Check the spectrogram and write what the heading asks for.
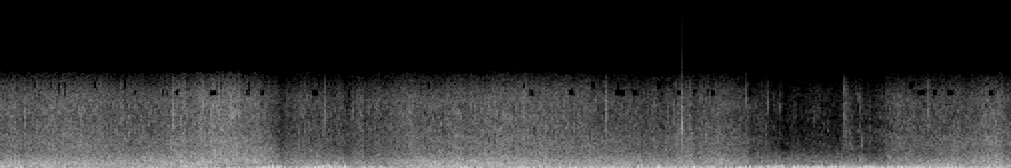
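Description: Small lake waves washing over a pebble shore, their hiss swelling and ebbing, with wind buffeting the microphone as a steady low rumble.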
